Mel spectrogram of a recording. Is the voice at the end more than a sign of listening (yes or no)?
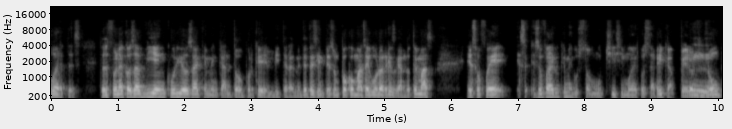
no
